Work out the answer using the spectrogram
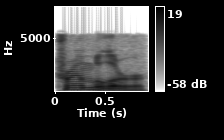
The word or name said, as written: trembler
